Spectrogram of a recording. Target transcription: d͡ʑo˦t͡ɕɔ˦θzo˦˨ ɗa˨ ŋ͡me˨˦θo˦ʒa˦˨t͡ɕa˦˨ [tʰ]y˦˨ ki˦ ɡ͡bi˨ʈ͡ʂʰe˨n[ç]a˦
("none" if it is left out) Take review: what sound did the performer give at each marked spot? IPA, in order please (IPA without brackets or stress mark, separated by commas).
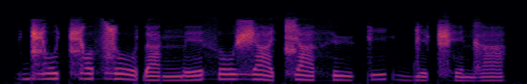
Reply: θ, ɣ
